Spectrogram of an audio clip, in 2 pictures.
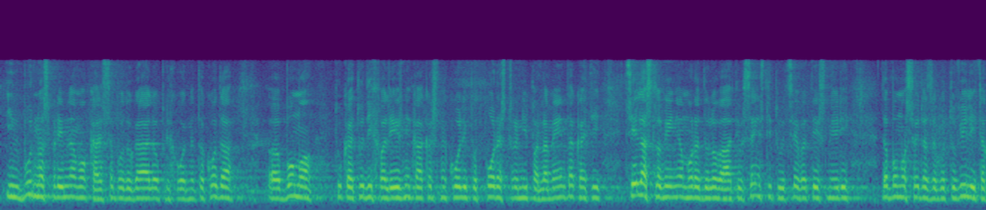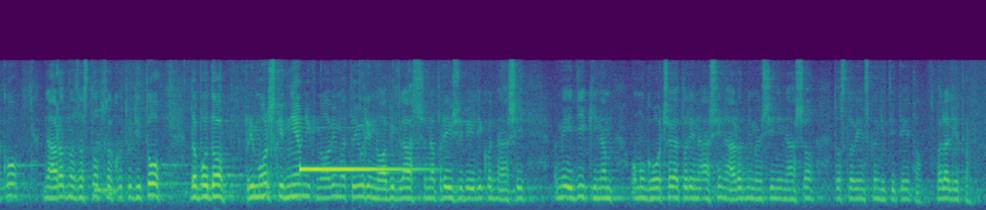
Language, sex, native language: Slovenian, male, Slovenian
